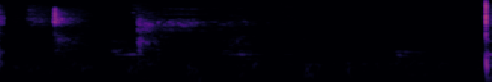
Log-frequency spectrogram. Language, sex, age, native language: Icelandic, male, 10, Icelandic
